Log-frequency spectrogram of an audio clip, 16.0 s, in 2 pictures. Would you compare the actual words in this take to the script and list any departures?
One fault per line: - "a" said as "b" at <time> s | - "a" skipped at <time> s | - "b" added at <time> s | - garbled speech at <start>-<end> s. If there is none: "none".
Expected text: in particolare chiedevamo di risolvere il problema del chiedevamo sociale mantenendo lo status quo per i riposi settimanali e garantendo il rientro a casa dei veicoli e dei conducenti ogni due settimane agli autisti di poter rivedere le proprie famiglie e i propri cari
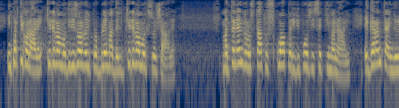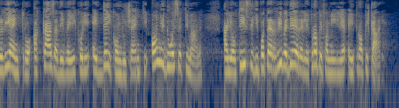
none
